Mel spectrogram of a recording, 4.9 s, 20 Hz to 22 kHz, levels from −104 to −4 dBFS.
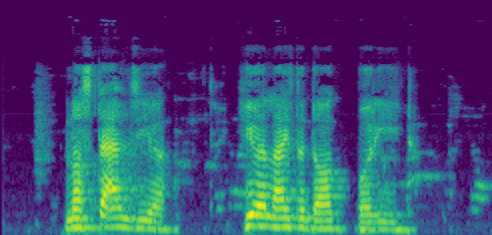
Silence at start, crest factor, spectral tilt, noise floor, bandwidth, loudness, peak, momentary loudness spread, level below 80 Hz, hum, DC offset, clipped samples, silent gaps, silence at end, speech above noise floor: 0.65 s; 18 dB; -5.5 dB/octave; -50 dBFS; 7.4 kHz; -16 LUFS; 0 dBFS; 17 LU; -54 dBFS; none; under 0.1%; under 0.1%; none; 0.1 s; 34 dB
